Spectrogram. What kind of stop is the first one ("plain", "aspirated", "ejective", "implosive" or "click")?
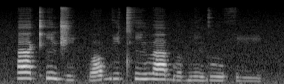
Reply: ejective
